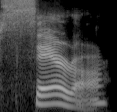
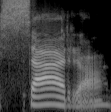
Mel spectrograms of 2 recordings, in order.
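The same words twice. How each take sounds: First: The first vowel has the usual English sound. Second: The first vowel has the Sudanese Arabic sound. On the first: The speaker calls it wrong. "instead of Sarah" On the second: The speaker calls it right. "if you get the A right"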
